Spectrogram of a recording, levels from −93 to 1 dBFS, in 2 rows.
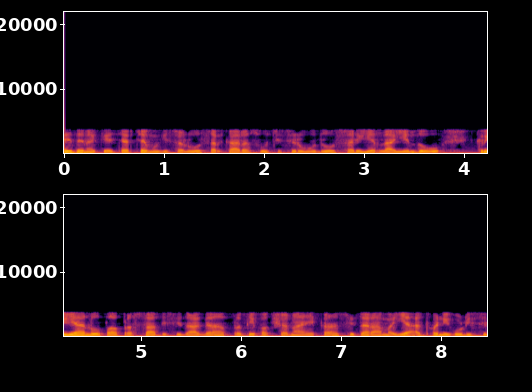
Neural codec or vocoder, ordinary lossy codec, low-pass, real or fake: codec, 44.1 kHz, 7.8 kbps, Pupu-Codec; none; 3.6 kHz; fake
